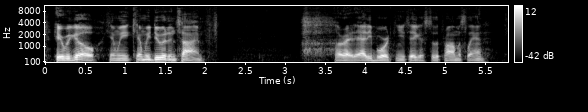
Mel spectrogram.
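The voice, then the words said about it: Out of breath. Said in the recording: “I'm out of breath. I need to breathe for a little while.”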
